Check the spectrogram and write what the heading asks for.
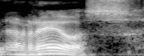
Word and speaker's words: Reus: Lanzarote and Reus.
